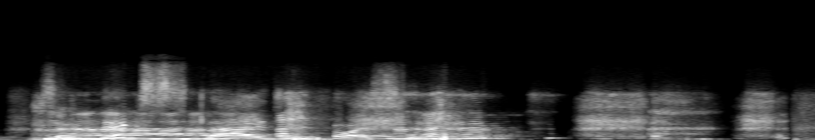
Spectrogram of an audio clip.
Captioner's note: laughter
